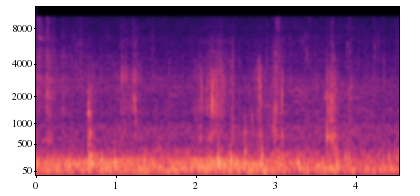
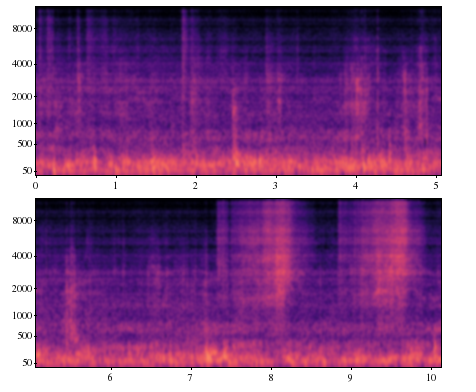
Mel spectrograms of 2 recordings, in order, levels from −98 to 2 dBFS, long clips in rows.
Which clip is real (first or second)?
first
